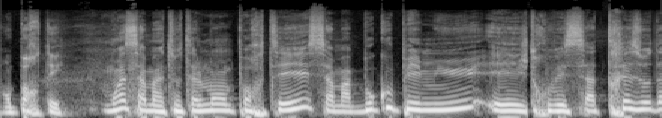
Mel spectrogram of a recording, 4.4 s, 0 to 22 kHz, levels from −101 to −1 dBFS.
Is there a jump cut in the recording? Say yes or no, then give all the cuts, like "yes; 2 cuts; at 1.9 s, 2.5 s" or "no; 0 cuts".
yes; 1 cut; at 3.5 s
